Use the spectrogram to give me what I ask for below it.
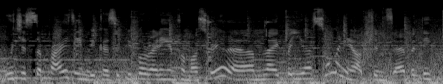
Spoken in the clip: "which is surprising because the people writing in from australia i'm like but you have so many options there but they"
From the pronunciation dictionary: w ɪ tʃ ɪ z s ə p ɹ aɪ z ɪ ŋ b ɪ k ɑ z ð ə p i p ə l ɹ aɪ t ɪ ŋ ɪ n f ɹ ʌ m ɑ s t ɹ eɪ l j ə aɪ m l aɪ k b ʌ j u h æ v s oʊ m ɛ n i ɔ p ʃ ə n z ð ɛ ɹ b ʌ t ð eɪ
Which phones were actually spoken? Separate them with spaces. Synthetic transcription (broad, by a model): w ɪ tʃ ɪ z s ə p ɹ aɪ z ɪ ŋ b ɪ k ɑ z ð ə p i p ə l ɹ aɪ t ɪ ŋ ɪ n f ɹ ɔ m ɑ s t ɹ eɪ l j ə aɪ m l aɪ k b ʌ j u h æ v s oʊ m ɛ n i ɔ p ʃ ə n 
